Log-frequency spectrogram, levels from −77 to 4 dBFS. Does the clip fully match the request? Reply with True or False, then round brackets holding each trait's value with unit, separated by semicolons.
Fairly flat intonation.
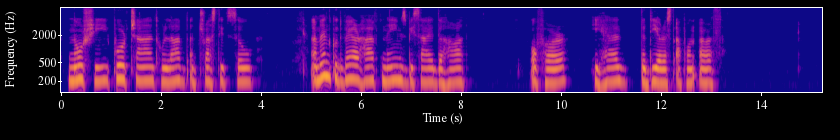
True (1.7 semitones)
